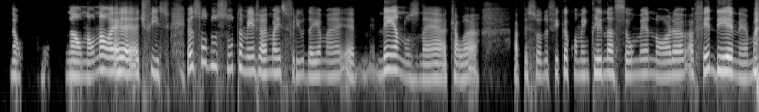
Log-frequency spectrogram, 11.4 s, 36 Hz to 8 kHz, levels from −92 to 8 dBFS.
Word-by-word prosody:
Não, 210 -2 -5 0.7
não, 210 -1 +2
não, 200 +1 -3
não, 270 +1 +6
é 245 -2 +8
é - - +2
difícil. 230 -3 -8 0.3
Eu 300 - +5
sou 400 +4 -4
do 340 -2 -3
sul 295 0 -10
também 260 -4 -1
já 240 -2 +1
é - - 0
mais 240 0 -4
frio 220 0 -10
daí 205 -1 -4
é 210 - -4
mais 210 +1 -9
é - - -3
m 225 +5 -16
menos, 225 -7 +1
né, 185 +1 -3
aquela 190 -3 -4 0.5
a - - -3
pessoa 210 +1 -9
ainda 220 - -11
fica 245 +2 -4
com 225 - -11
uma 220 0 -8
inclinação 225 -1 -2
menor 220 -2 -5
a 220 +1 0
a - - -6
feder, 260 -1 +5
né, 195 -2 -6
mas 250 +5 +3
225 Hz, 195 wpm, -19 LUFS, 210-255 Hz, 0.7 s, é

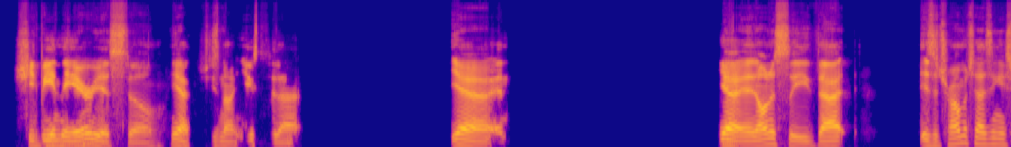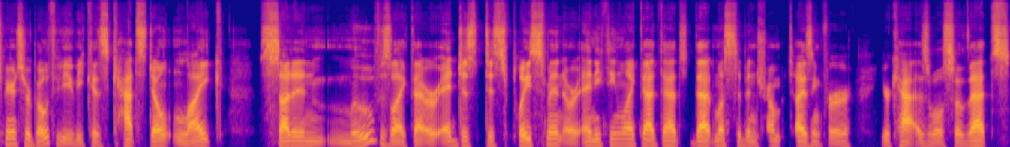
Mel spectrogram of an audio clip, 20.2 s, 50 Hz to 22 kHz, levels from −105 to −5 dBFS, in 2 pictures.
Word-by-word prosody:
She'd 130 -1 +1
be 130 +1 +7
in 130 - -1
the 120 -2 +4
area 140 -4 +4
still, 100 +2 -2
yeah. 140 - +3
She's 115 0 -10
not 110 -1 -4
used 135 - -4
to - - -9
that. 95 -1 -4 1.5
Yeah, 135 -6 +6
and 115 0 -2 2.1
Yeah, 145 -2 +8
and, 120 +1 +5
honestly, 130 -5 +3
that 115 +3 +4 0.7
is 135 -1 +1
a 135 - -3
traumatizing 160 0 -2
experience 160 +2 -2
for 145 -3 -5
both 185 +1 -5
of 115 - -13
you 100 -1 -4
because 105 -2 -2
cats - - 0
don't 130 +1 -2
like 105 -1 -3 0.3
sudden 120 -2 +2
m 100 +4 -19
moves 135 - -5
like 100 -1 -2
that - - -1
or - - -2
an 120 - -1
just 120 -2 -1
displacement 140 +7 +1
or - - -5
anything 140 +3 -5
like 145 -1 -5
that. 135 -1 +1
That's 125 +1 -3
that 125 +1 +2
must 135 -1 -1
have 135 - -12
been 120 -2 -10
traumatizing - - -4
for - - -8 0.3
your - - -9
cat - - 0
as 105 0 -8
well, 105 -1 -9
so, 105 +1 0
that's 125 +5 +2
125 Hz, 165 wpm, -26 LUFS, 110-140 Hz, 2.1 s, Yeah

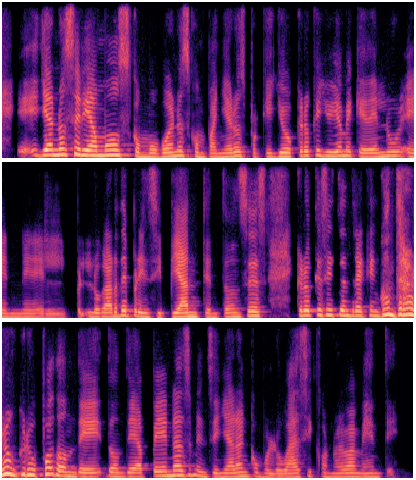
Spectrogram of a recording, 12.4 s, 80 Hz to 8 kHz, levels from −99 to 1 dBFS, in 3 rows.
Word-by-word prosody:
eh, 460 - -8
ya 255 +2 +6
no 280 +2 +4
seríamos 255 -2 +4
como 180 -5 -2
buenos 205 +4 0
compañeros 180 +2 -3
porque 180 -4 -10
yo 190 +1 +1
creo 225 +2 -3
que 240 +1 -5
yo 210 - -2
ya 215 +1 +2
me 225 -1 -2
quedé 180 -3 -1
en 190 +3 -1
un 215 0 -1
en 160 -4 -6
el 155 -1 -9
lugar 190 +1 -2
de 240 - +1
principiante. 185 -2 0
Entonces, 185 +6 -2 0.3
creo 240 0 +2
que 260 +2 -2
sí 260 0 -1
tendría 230 -3 +1
que 230 - -6
encontrar 285 +5 +6
un 320 -5 +7
grupo 290 +1 +2
donde 195 -7 -1
donde 195 -1 -3
apenas 220 +6 -1
me 245 - -6
enseñaran 180 +1 -4
como 185 -3 -10
lo 160 0 -6
básico, 175 +4 -7
nuevamente. 170 -2 -7
195 Hz, 195 wpm, -19 LUFS, 180-235 Hz, 0.3 s, un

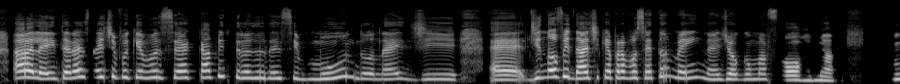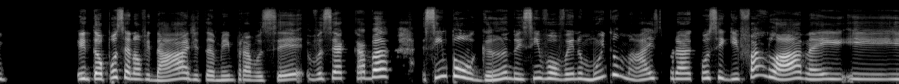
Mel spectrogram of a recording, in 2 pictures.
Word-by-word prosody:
Olha, 310 -2 +6
é 255 - +4
interessante 325 +6 0
porque 325 -1 -2
você 310 0 -3
acaba 315 +3 0
entrando 295 -5 -2
nesse 280 0 -4
mundo, 260 +3 -3
né. 240 +2 -4
De, 235 0 -7 0.3
eh, 215 -1 +2
de 260 +8 -1
novidade 310 -3 +4
que 315 - -3
é - - +4
para 300 0 +2
você 295 0 -1
também, 320 -3 -3
né. 230 -4 -3
De 245 +1 -1
alguma 240 +1 -3
forma. 195 -5 -2 0.6
En 240 -1 -4 0.7
então, 260 0 +5
por 325 +5 +2
ser 310 -2 +3
novidade, 230 +1 0
também 205 -1 -2
para 210 -2 -3
você, 200 +5 -2
você 255 +4 -2
acaba 290 +5 +4 0.3
se 315 - 0
empolgando 270 - +1
e 245 - 0
se 245 +5 -1
envolvendo 260 -2 0
muito 335 - -1
mais 245 +1 -3
para 260 -1 0
conseguir 280 -3 -2
falar, 295 - +4
né. 235 -2 0
E 240 -1 -3
265 Hz, 150 wpm, -19 LUFS, 235-305 Hz, 0.7 s, Olha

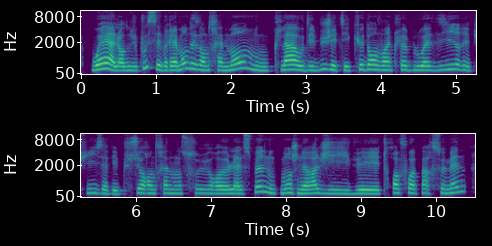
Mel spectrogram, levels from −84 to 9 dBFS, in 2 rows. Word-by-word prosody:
Ouais 250 +4 +7
alors 205 -5 +7
du 205 0 -3
coup 345 - -2
c'est 280 -11 +2
vraiment 215 +6 +2
des 275 -5 0
entraînements. 225 +7 0
Donc 200 -2 -6
là, 240 +1 +7
au 220 - +2
début 215 +5 -5
j'étais 220 -4 -2
que 210 +5 -3
dans 245 -2 +1
un 220 -1 +3
club 225 -1 -4
loisir 220 +3 -1
et 205 - -3
puis 200 +2 -12
ils 215 -2 -8
avaient 185 -3 -3
plusieurs 210 +4 -3
entraînements 205 0 -5
sur, 205 -1 -7
heu, 200 0 +2
la 200 -1 0
semaine 275 +8 -1
donc 215 -2 -4
moi 220 +2 -2
en - - +1
général 210 0 +1
j'y 195 -2 -5
vais 190 0 +1
3 225 +3 -1
fois 225 -1 -1
par 215 -2 -5
semaine. 235 +6 -3
215 Hz, 215 wpm, -22 LUFS, 205-235 Hz, -, Ouais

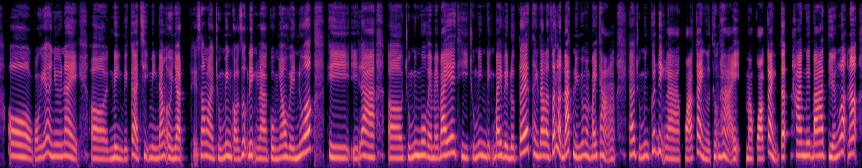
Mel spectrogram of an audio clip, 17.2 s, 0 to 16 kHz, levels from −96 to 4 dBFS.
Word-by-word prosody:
Ồ! 255 -5 +1
Có 210 - -4
nghĩa 250 +7 -3
là 330 - -2
như 265 -1 -1
thế 260 - -2
này, 255 -7 0 0.2
ờ, 210 -3 -1
mình 220 -1 -1
với 210 - -6
cả 290 +2 -1
chị 255 +2 -3
mình 230 -1 -2
đang 255 +2 0
ở 245 -2 -2
Nhật, 220 -1 +2 0.2
thế - - -9
xong 275 -1 -2
là 245 -3 0
chúng 225 0 -3
mình 265 0 +2
có 210 -3 -3
dự 300 +7 -1
định 275 -5 0
là 210 -1 -1
cùng 220 -2 -2
nhau 240 +3 +1
về 225 -2 -1
nước. 345 - +5 0.3
Thì 230 -4 0
ý 220 - -6
là, 255 -3 +1 0.2
ờ, 225 0 -1
chúng 240 +1 -1
mình 280 +1 +4
mua 285 0 +3
vé 245 - 0
máy 230 0 -1
bay 285 +4 +4
ấy, 345 +1 +2
thì 245 -4 -1
chúng 235 0 -4
mình 275 -1 0
định 250 -2 -7
bay 275 +1 +3
về 250 -2 0
đợt 230 0 -1
Tết, 380 +6 +6
thành 305 -5 -1
ra 275 +1 +2
là 265 -1 +2
rất 360 +8 +2
là - - +4
đắt 310 +7 +4
nếu 255 -4 +1
như 265 - -2
mà 280 - -1
bay 255 +2 0
thẳng. 215 -8 -3 0.3
Thế 295 - -2
là 315 - +1
chúng 240 -1 -4
mình 270 0 -3
quyết 395 +3 -4
định 370 -10 -1
là 215 -2 -2
quá 215 -1 +1
cảnh 280 - +1
ở 195 - -6
Thượng 255 0 -1
Hải, 235 -6 -1
mà 220 -2 -2
quá 220 +1 +3
cảnh 240 - +1
tận 255 0 +5
23 280 0 +2
tiếng 250 0 +2
lận 355 0 +2
á. 320 +3 +4
250 Hz, 275 wpm, -24 LUFS, 225-280 Hz, 0.3 s, Tết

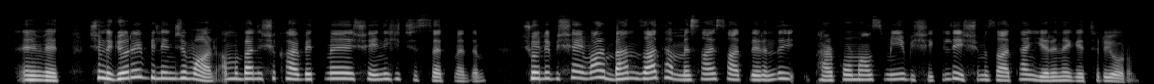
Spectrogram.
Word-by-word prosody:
Evet. 200 -4 +4 0.3
Şimdi 290 -4 +4
görev 295 +6 +4
bilinci 280 -1 +1
var 175 -9 +2
ama 260 -1 -2
ben 265 0 +5
işi 270 +2 -5
kaybetme 260 +1 +1
şeyini 245 -1 -1
hiç 250 -2 -10
hissetmedim. 170 -4 -6 0.3
Şöyle 280 -1 +2
bir 260 - -6
şey 290 0 -1
var, 300 -5 +1
ben 270 +3 +3
zaten 285 +2 +2
mesai 230 +3 -1
saatlerinde, 225 +1 -2 0.2
performansım 220 +3 -2
iyi 245 +1 -3
bir 210 - -8
şekilde, 210 +7 -5
işimi 215 -2 -5
zaten 200 +3 -2
yerine 185 -3 +1
getiriyorum. 165 -4 -4
240 Hz, 145 wpm, -24 LUFS, 205-270 Hz, 0.3 s, ben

